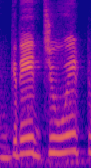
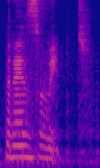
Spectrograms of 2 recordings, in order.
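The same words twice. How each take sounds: First: ग्रेजुएट with a hard j, "gre-ju-ate"; wrong pronunciation. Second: ग्रेजुएट softly, with a zh, "gre-zhu-ate"; quiet model of ग्रेजुएट with zh; correct pronunciation. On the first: Teacher shows students the mistaken ग्रेजुएट with a j. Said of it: "ग्रेजुएट नहीं". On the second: Teacher models the correct ग्रेजुएट for students with zh. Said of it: "ज का sound आता है". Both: Shown as a demonstration.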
